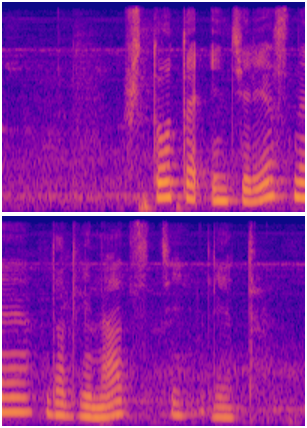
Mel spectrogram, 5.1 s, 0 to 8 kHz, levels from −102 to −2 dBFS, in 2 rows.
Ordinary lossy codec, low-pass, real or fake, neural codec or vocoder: none; 7.2 kHz; real; none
